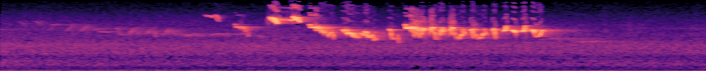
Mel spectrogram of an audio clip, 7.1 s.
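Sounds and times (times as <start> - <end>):
European robin singing: 1.4 - 5.6.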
